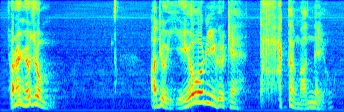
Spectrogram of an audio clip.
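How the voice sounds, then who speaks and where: At a very slow pace, a man speaks in a high pitch with very wide pitch swings, amid noticeable background noise and audible room echo. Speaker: pastor and voice actor. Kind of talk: sermon. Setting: church service with congregation. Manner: animated.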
